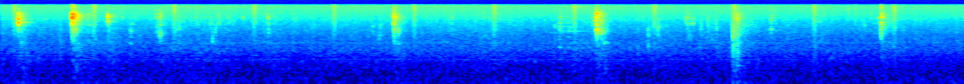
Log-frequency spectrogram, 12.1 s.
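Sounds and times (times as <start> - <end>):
chewing clicks and mouth noise: 0.2 - 3.5, 7.4 - 9.0.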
